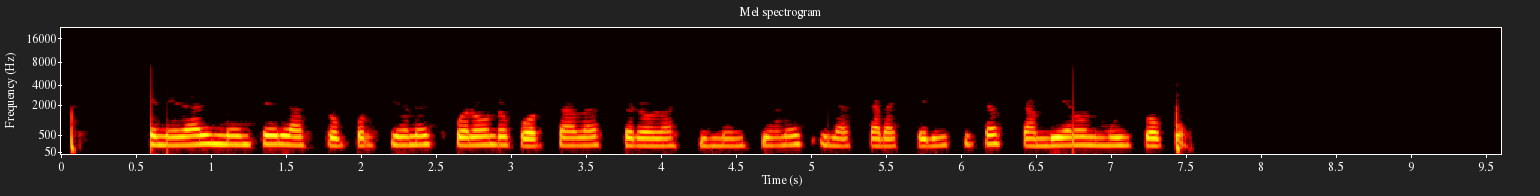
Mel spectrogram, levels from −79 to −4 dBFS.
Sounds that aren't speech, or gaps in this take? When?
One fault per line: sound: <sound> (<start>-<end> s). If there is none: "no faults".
no faults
